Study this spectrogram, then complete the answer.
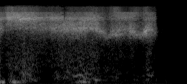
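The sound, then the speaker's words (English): A steady, hissing blast from an aerosol bug spray can, sprayed outdoors to drive away bugs and gnats, bright and loud, lasting about a second and a half before cutting off abruptly into silence. “I got to spray them away.”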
